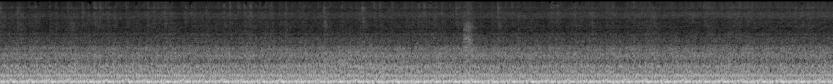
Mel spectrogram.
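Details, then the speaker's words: EMD MP15 switcher locomotive second unit, cold start on weak/dead batteries: heavy diesel turns over slowly in laboured low thumping rhythm near 78 per minute, smoking, eventually starts. "She got dead batteries. She's smoking. I gotta tell you, that was a cold start."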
